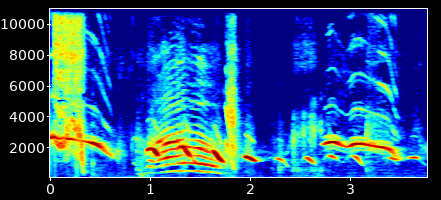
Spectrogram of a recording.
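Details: Pet parrot vocalizing: a buzzy, harsh opening note, then rich, harmonic, babbling voice-like sounds that rise and fall, followed by a string of short slurred whistles and a longer wavering whistled phrase.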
